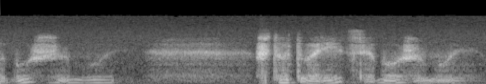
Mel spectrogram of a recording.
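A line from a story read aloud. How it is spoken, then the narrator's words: Sorrowful woman's tutting mutter. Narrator (Russian): Какая-то женщина горестно цокала языком и бормотала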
